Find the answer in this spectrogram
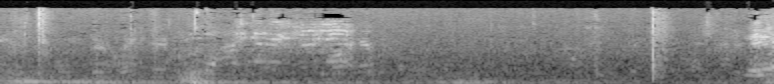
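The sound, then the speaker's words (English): A baseball pitch pops into the catcher's glove during a game, giving a few sharp smacks over a steady crowd murmur. “Next pitch by Harris, you could hear it hit the glove of the catcher.”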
